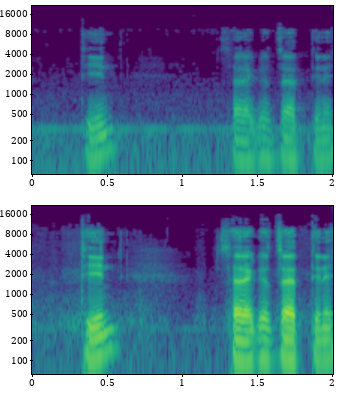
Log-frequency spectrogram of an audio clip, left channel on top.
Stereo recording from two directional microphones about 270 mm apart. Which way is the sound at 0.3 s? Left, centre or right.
Right.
